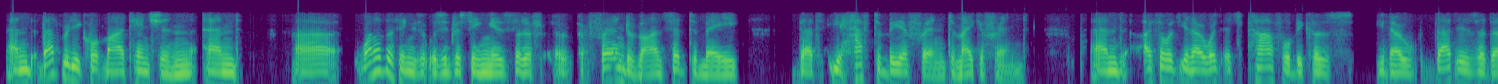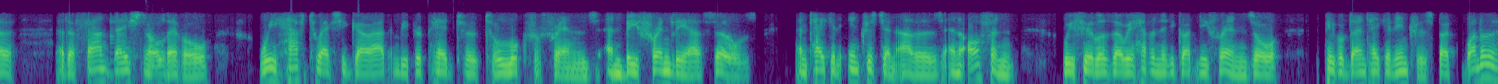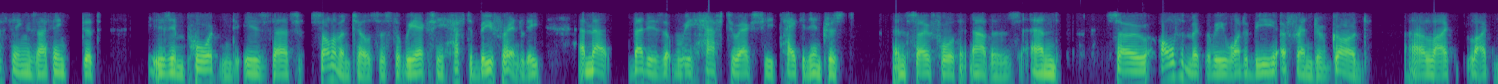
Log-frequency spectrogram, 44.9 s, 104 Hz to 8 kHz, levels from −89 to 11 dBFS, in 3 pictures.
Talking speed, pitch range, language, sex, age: 200 wpm, 90-105 Hz, English, male, 60-79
